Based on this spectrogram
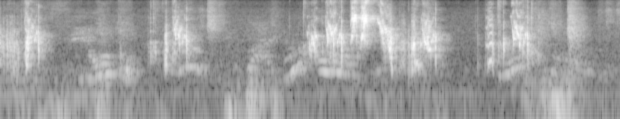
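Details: Budgerigars playing, chattering in rapid, scratchy bursts of high chirps, squeaks and warbles.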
